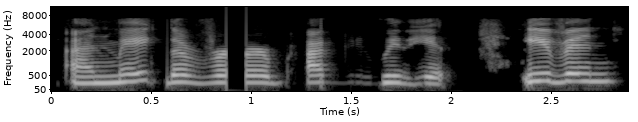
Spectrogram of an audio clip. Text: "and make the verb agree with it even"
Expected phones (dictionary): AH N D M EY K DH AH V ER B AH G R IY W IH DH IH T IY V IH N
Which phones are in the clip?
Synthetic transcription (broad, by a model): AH N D M EY K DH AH V ER B AH G R IY W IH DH IH T IY V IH N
